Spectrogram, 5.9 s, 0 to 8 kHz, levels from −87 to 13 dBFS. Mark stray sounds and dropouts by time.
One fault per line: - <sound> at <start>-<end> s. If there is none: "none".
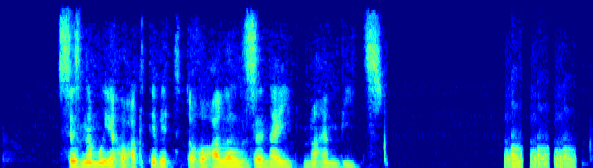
- laugh at 5.0-5.8 s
